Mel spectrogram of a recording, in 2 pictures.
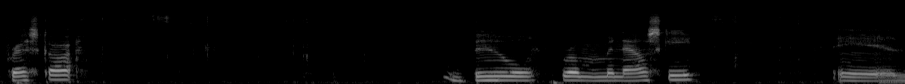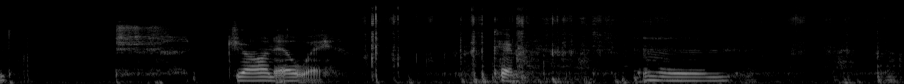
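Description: Trading cards rustle and slide against each other close by.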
